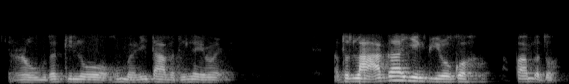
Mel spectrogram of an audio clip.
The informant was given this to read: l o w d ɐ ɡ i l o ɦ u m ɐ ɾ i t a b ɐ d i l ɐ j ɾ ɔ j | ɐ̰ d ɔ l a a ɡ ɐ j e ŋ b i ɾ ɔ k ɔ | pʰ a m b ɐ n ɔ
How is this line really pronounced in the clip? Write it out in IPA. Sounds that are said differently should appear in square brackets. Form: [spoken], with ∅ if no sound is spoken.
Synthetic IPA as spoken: [ɾ] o w d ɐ [k] i l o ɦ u m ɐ ɾ i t a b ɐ d i l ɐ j ɾ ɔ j | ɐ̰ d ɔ l a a ɡ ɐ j e ŋ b i ɾ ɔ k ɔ | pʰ a m b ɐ [d] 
